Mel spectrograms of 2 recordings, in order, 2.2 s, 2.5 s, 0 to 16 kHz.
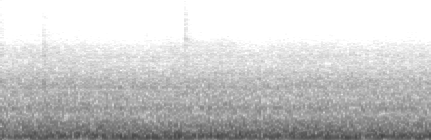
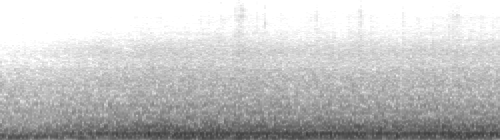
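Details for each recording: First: Jeep Grand Cherokee WK2 at highway speed around 75 after padding the windshield cowl contact points: steady road and wind rumble, no humming tone; the cowl is now quiet. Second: Jeep Grand Cherokee WK2 on the way to the freeway: steady low hum over road and wind noise from the plastic windshield cowl between hood and windshield, gapped at its rubber seal, heard when wind speed on the cowl reaches 70-100 mph.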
